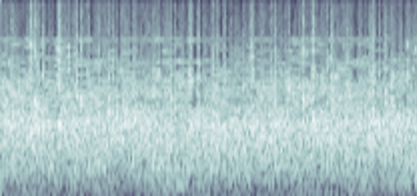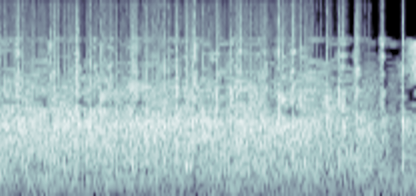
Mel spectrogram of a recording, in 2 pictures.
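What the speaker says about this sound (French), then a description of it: "Je vous prie de les applaudir." The assembly of a national transitional council applauds at the closing of its session, a dense, loud and continuous wash of clapping that fills the hall and eases slightly at the very end.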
